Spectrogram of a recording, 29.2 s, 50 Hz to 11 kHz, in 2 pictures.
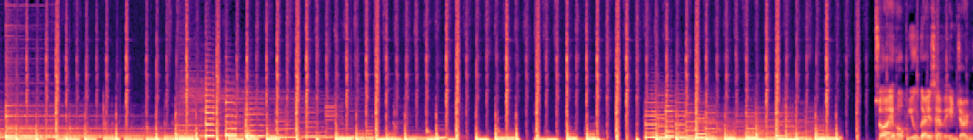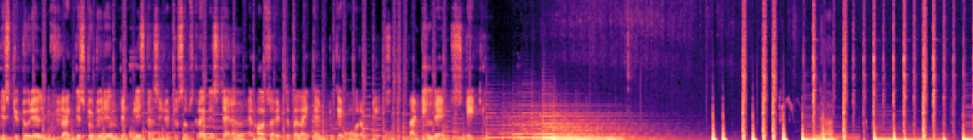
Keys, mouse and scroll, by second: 3.4 space, 3.7 click, 4.5 v, 4.9 click, 5.8-6.7 typing.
